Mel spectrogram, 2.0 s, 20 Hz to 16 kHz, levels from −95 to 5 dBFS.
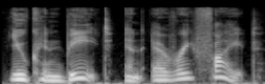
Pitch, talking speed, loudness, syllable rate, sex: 160 Hz, 180 wpm, -18 LUFS, 4.4 syllables/s, female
